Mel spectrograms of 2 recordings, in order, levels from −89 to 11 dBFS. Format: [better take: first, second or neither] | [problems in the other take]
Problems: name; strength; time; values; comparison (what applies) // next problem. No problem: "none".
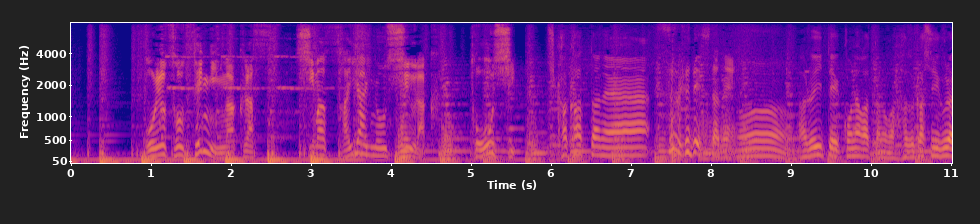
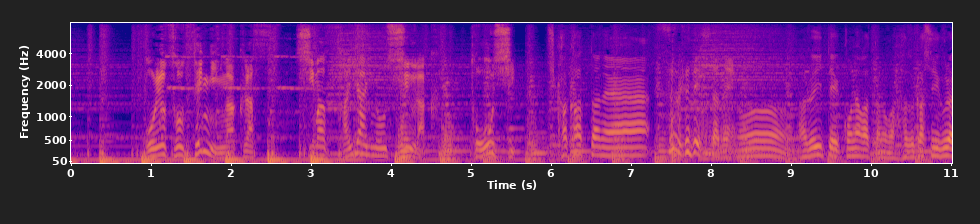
first | background sound (Gong); 18 dB below the speech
